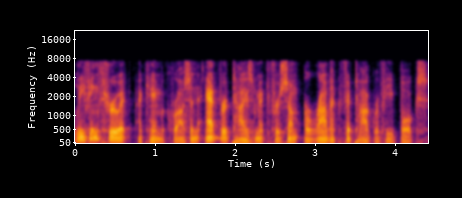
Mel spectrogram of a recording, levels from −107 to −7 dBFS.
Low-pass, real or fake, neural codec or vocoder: 7.2 kHz; real; none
